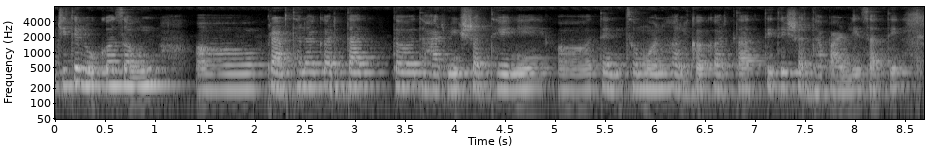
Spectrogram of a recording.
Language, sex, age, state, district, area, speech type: Marathi, female, 30-45, Maharashtra, Yavatmal, urban, spontaneous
